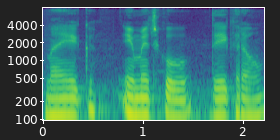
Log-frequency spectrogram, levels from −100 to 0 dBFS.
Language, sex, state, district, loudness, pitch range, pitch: Hindi, male, Chhattisgarh, Raipur, -19 LUFS, 110-120 Hz, 115 Hz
